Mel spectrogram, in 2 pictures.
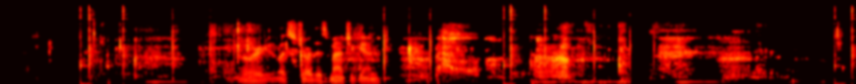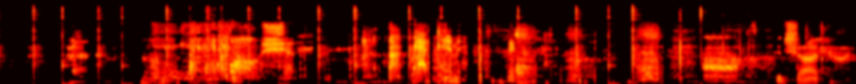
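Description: A ping-pong ball taps back and forth on paddles and a table.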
